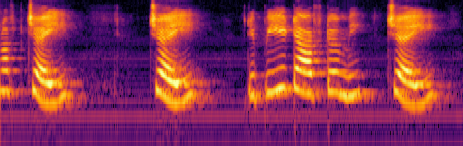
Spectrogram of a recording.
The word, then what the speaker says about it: zha: So the first is ZHA, has a pronunciation of cha, cha. Repeat after me, cha.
